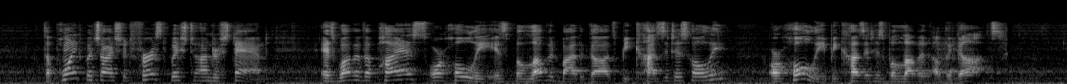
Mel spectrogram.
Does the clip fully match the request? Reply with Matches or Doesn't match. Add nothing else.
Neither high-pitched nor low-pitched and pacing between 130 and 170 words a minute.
Doesn't match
